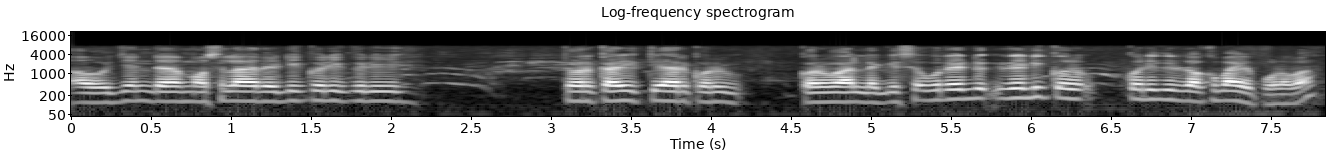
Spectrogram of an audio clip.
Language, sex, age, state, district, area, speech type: Odia, male, 45-60, Odisha, Bargarh, rural, spontaneous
